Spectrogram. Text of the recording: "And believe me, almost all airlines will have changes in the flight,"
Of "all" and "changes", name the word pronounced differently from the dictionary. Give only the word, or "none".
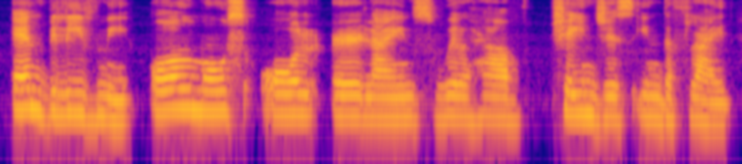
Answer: changes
